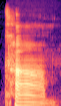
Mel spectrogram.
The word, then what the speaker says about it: calm: ครับ ผม ต่อ มา เป็น silent L บ้าง ครับ ผม อย่าง เช่น calm calm ก็ แปล ว่า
